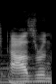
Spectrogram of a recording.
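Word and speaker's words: Azren: That is spelled P-O-L-Y-G-L-O-T. A-Z or Z, depending on your country, R-E-N. You can also simply search Azrin the Language Nerd on whatever your favorite social network is.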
